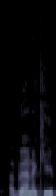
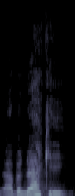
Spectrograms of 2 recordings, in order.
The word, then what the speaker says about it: Abenaki: nohegan a benefit citizen you may have heard the word abenneke pronounced abenaki joe says abenneke matches a spoken language better so i'll use that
